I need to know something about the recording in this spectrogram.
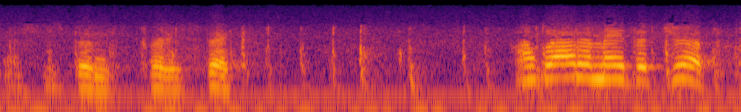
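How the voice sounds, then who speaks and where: A woman's voice: high-pitched, sing-song, moderate pace. An actress playing a plucky frontier woman in a 1950s western radio drama, speaking in a natural, intimate way. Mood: fond, teasing. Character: warm, plucky frontier woman, marshal's close friend. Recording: dull old radio recording, faint noise.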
